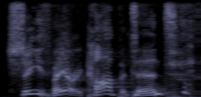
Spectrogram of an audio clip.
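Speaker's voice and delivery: slow, heavier Florida drawl.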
